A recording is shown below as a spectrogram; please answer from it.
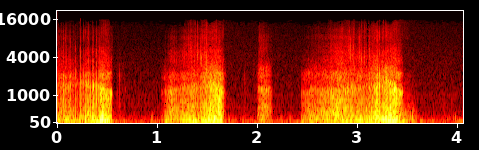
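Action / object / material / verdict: scrape / foam microphone windscreen / foam / none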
